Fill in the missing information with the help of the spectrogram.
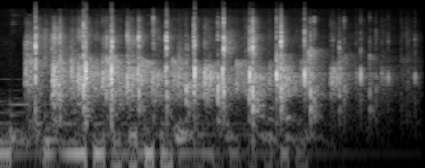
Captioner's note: χειροκρότημα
